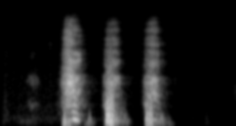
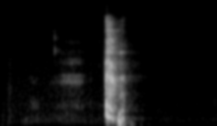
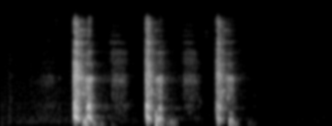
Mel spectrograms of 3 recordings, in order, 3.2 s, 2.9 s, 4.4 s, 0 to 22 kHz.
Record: {"exhalation_length": "3.2 s", "exhalation_amplitude": 28263, "exhalation_signal_mean_std_ratio": 0.31, "cough_length": "2.9 s", "cough_amplitude": 28845, "cough_signal_mean_std_ratio": 0.21, "three_cough_length": "4.4 s", "three_cough_amplitude": 27975, "three_cough_signal_mean_std_ratio": 0.25, "survey_phase": "beta (2021-08-13 to 2022-03-07)", "age": "45-64", "gender": "Female", "wearing_mask": "No", "symptom_none": true, "smoker_status": "Ex-smoker", "respiratory_condition_asthma": false, "respiratory_condition_other": false, "recruitment_source": "REACT", "submission_delay": "1 day", "covid_test_result": "Negative", "covid_test_method": "RT-qPCR"}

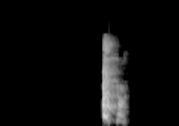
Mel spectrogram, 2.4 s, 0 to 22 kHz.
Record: {"cough_length": "2.4 s", "cough_amplitude": 14057, "cough_signal_mean_std_ratio": 0.19, "survey_phase": "beta (2021-08-13 to 2022-03-07)", "age": "45-64", "gender": "Male", "wearing_mask": "No", "symptom_none": true, "smoker_status": "Ex-smoker", "respiratory_condition_asthma": false, "respiratory_condition_other": false, "recruitment_source": "Test and Trace", "submission_delay": "1 day", "covid_test_result": "Negative", "covid_test_method": "RT-qPCR"}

